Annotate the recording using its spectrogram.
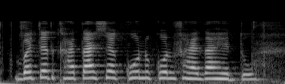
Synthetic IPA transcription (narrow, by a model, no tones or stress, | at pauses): bət͡ɕət̪kʰat̪aɕəkunkonfajd̪aɦet̪uː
